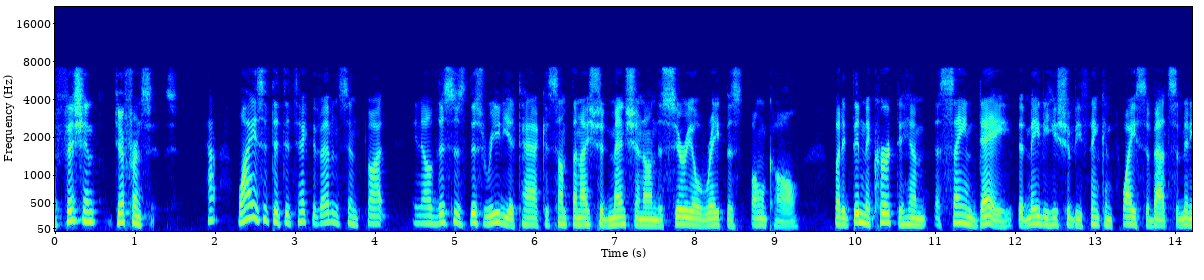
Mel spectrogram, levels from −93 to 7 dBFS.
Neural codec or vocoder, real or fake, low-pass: codec, 16 kHz, 2 kbps, FunCodec, trained on LibriTTS, 25 frames a second; fake; 7.2 kHz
